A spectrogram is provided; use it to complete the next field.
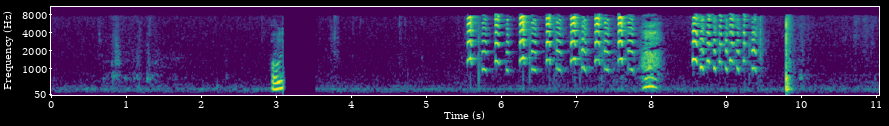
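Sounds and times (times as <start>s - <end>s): squeaky dog toy squeaking: 5.5s - 7.9s, 8.6s - 9.6s.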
